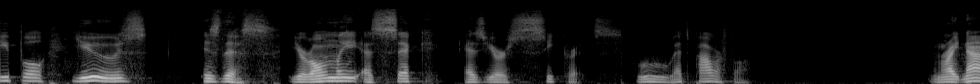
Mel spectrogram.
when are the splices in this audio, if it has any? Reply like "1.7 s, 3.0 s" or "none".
2.8 s, 6.3 s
